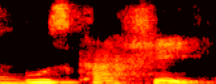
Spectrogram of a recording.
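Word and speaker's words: Buzkashi: That's Bushkashi. It's sha, like the Bushkashi. So you pronounce perfect, except that sa is sha.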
